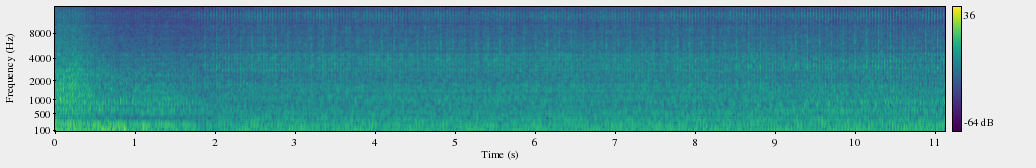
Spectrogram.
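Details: Peugeot Boxer 2.2 turbo diesel, about 426,000 km, cold idle: steady fast knock about four per second over diesel clatter; knocking when cold, cause unconfirmed (suspected weak valvetrain part that can pop out and drop valves).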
